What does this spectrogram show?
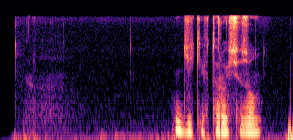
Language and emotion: Russian, neutral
